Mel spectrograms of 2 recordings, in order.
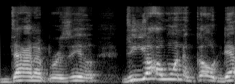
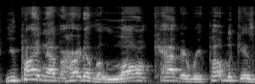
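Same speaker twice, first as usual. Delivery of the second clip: ordinary delivery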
